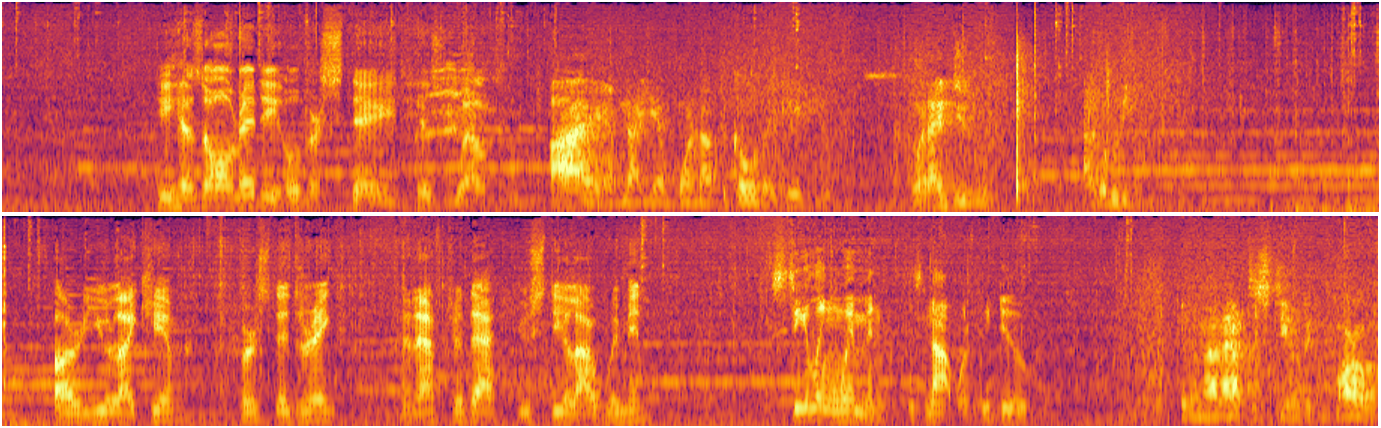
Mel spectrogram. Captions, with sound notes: He has already overstayed his welcome. - I have not yet worn out the gold I gave you. When I do, (clap) I will leave. - Are you like him? First they drink, then after that you steal our women? - Stealing women is not what we do. - You don't have to steal.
